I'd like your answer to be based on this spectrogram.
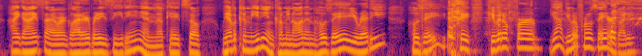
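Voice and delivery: put-on nervous delivery. Retelling how a coworker introduced him before his comedy set: imitating a nervous coworker. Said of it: "a nervous ass coworker who's just like".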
